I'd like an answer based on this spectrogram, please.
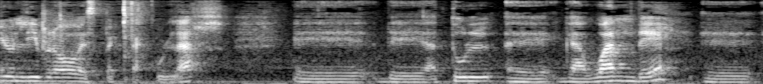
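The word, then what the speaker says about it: Atul Gawande: Eh, hay un libro espectacular eh de atul eh Gawande. Eh, se escribe atul, así como suena, como atún, pero con l de Luis al final. Y gawuande es con g a w a n d e que se llame que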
